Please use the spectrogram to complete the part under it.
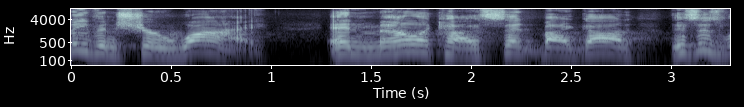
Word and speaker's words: Malachi: actually Malachi is how you pronounce it, Malachi, in Malachi 3, he's explaining why the people were not experiencing God's blessing.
